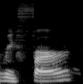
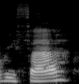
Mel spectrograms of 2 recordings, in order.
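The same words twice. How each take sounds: First: The R sounds are fully pronounced. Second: The R is dropped, Boston style.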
